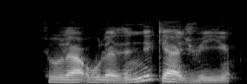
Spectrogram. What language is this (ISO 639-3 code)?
kab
